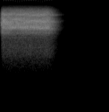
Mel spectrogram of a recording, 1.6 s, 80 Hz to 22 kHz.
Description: Air Hiss 3_05.wav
